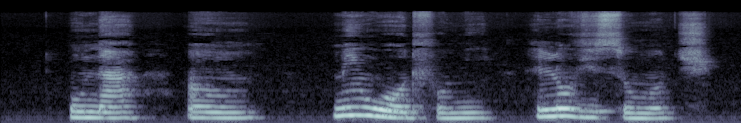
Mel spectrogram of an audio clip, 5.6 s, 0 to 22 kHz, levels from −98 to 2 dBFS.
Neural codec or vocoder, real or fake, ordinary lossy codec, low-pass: none; real; AAC, 64 kbps; 14.4 kHz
